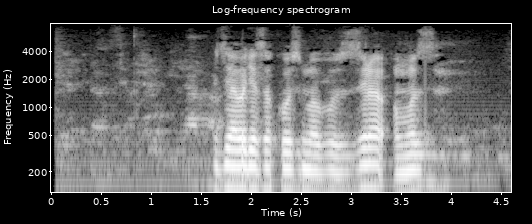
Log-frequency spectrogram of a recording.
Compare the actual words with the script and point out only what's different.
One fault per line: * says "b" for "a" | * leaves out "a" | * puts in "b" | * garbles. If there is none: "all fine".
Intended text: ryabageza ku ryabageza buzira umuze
* says "buzima" for "ryabageza"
